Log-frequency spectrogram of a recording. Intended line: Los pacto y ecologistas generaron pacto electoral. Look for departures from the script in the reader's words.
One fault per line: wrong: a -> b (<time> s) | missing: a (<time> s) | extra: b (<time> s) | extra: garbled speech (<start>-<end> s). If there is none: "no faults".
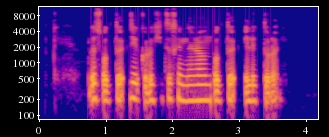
no faults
